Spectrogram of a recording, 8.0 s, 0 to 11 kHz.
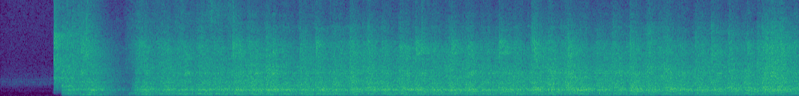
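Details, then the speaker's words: Unimog 416 diesel saved from scrap, first start attempt: starter turns the engine at a steady even pace with one slight cough but no firing; cranks without starting, likely needs fuel. "Well, it does turn. That's good news. And it even did a slight cough at one point. So, I think we just need a bit of fuel."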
